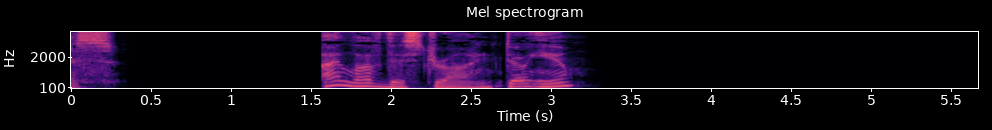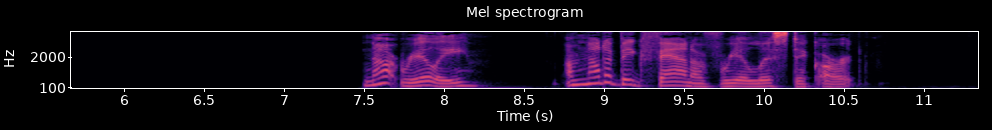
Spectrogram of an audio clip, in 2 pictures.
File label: Pronunciation Practice; Connectivity 2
